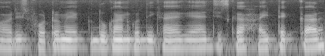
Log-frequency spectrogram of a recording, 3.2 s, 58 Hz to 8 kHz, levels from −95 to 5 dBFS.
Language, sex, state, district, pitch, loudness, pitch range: Hindi, male, Bihar, West Champaran, 120 Hz, -18 LUFS, 120-125 Hz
